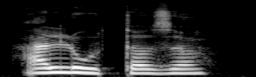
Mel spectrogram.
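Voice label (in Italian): "allutos", lingua sarda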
